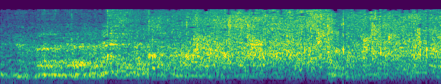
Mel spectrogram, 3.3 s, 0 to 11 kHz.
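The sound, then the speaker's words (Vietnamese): Church audience applauding a testimony from a 50-year-old churchgoer who confessed to years of past sin, the clapping dense, loud and steady throughout with no break and no talk. “Thế chứ tại sao ta vỗ tay?”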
